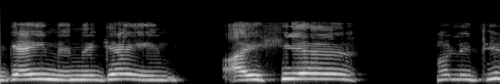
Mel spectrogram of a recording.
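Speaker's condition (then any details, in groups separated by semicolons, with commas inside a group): Slurred speech; cerebral palsy from birth malpractice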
